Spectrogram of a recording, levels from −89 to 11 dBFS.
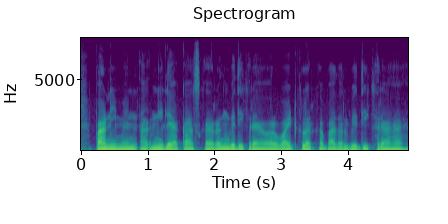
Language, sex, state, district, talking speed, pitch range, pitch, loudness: Hindi, female, Jharkhand, Garhwa, 245 wpm, 125-130 Hz, 130 Hz, -17 LUFS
